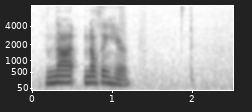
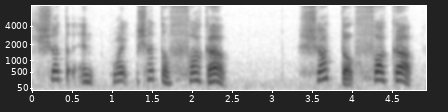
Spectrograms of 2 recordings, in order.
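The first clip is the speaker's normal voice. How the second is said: slow, louder, higher shout of shut the fuck up; angry yell; 6 semitones higher, 4 dB louder than usual. Real, not acted. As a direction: bark it out slowly, fed up.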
